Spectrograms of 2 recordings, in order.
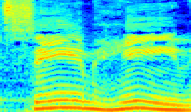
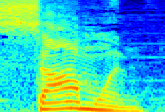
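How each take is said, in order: First: The word gets an anglicized American pronunciation. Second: The word gets its Irish Gaelic pronunciation. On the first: "as us filthy Americans pronounce it" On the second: "it's Samhain in Irish, in Gaelic"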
